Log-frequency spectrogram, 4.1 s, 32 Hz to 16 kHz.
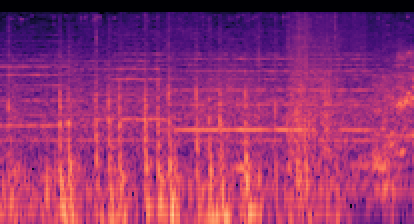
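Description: Roach the horse gallops through The Witcher 3, its hooves clip-clopping in a quick, steady rhythm against game ambience, with a brief whinny-like tone near the end.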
